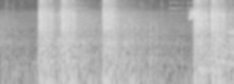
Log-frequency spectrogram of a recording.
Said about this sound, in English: here you can see the difference between the slug rounds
